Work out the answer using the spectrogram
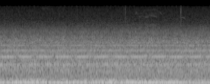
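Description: Steady low rumble of an approaching train, still distant, with a few faint high tones held steadily above it.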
